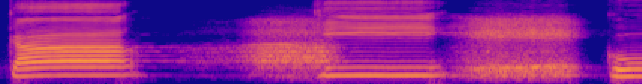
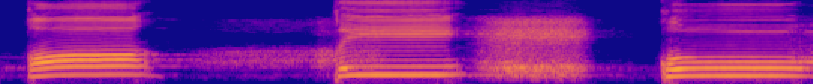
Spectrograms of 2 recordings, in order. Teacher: کاف جو پہلا جو ڈنڈی والا کاف ہے اس کو باریک پڑھیں گے، اور دو نقطے والا قاف یہ پر پڑھیں گے، یہ اس میں فرق ہے، موٹا پڑھا جائے گا۔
